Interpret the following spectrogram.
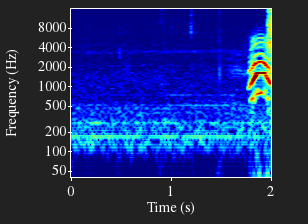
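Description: Faint room tone, then near the end a brief high-pitched call that rises and falls once.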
